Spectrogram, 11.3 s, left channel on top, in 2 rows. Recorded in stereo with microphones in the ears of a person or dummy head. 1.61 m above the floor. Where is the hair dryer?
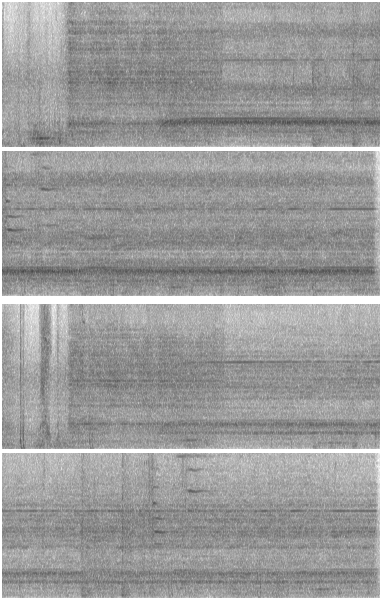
45° left (ahead or behind), 6 m.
